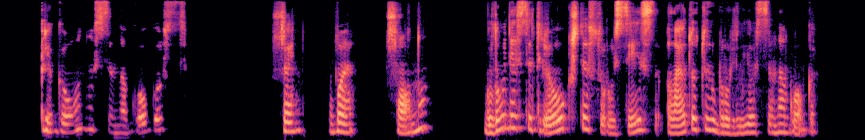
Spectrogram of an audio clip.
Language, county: Lithuanian, Alytus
